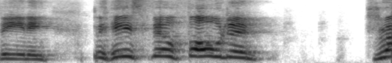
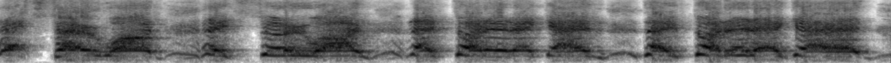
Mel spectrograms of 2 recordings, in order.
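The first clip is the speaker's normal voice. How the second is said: screaming goal call; excited shout; 10 semitones higher, 8 dB louder than usual. Real, not acted. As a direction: yell it at the top of your lungs. Watch-along goal celebration, shouting.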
